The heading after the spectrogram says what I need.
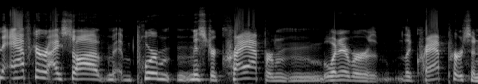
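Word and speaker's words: Crapp: There ain't no other way to pronounce it. It's crap. Now, how would you want your child to have a name of crap? No, you wouldn't. Some family members pronounce it crop.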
